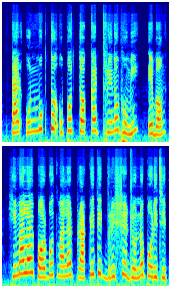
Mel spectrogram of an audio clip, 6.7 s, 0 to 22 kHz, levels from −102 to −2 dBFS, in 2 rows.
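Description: From start to end, the speech carries plainly audible grain. It sounds rough and noisy rather than swirly. The spectrum stays full, reaching about 20.2 kHz. This is likely Opus compression in its music mode, at a rate that fits about 24 kbps.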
